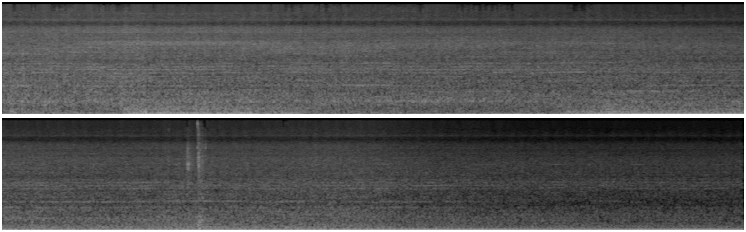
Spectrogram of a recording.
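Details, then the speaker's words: Freshly reinstalled drag-car engine, not yet at operating temperature, with the timing still to be dialed in: it catches and settles into a steady, low, even hum that holds on its own. A smooth, healthy idle. "That's interesting. There she starts and runs on her own."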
